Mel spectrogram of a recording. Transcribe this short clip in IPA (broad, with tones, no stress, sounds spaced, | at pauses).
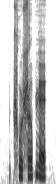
ʈ͡ʂʰ u˨˩ ʂ ɤ˧˥ p ɥ ɛ˨˩˦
